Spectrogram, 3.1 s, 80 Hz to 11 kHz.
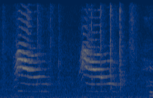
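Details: Widget, a female Domestic Shorthair cat up for adoption at a rescue, filmed indoors on 15 October 2020, gives two clear rising-then-falling meows about a second apart, with faint background music.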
